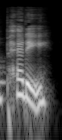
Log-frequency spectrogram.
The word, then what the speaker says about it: petit: do you say it it looks like petite with no e is it peted Larsen or petite P larsy oh Petty oh it's not P TT y Petty I guess not no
